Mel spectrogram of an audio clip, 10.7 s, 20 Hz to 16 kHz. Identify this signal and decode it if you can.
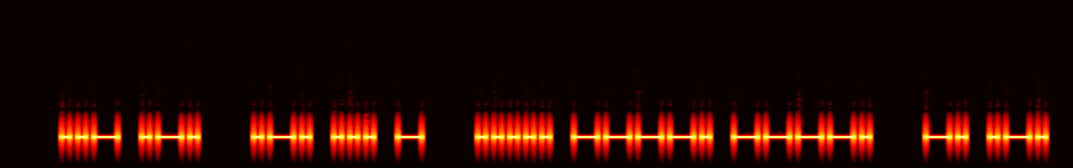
Morse code, heard as a keyed tone, about 15 wpm, 700 Hz. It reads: UR RST 599 NR
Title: Practice QSO - Exchange 1 - Beginning - 15wpm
